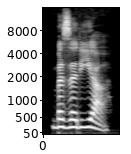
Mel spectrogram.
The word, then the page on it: बज़रिया: بزریعہ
